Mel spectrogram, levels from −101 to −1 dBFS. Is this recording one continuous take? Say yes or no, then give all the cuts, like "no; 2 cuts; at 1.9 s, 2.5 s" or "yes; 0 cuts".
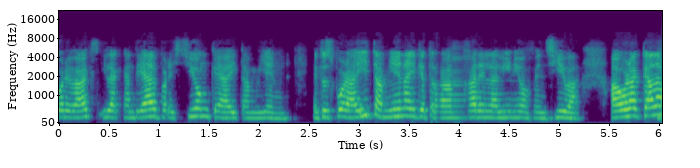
yes; 0 cuts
